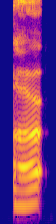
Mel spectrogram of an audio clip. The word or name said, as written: er2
